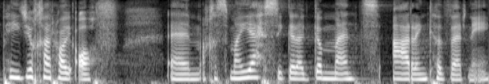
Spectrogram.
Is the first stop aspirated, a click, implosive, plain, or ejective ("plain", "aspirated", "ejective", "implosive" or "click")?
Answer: aspirated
